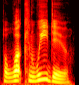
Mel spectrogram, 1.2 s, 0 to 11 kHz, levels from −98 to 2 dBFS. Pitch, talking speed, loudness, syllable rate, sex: 170 Hz, 250 wpm, -19 LUFS, 5.0 syllables/s, female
